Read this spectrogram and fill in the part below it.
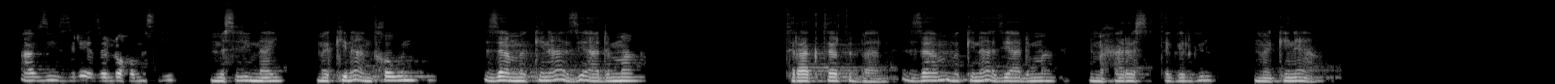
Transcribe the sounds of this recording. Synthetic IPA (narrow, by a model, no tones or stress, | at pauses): ʔaβzizɨɾiʔezɐlːɐxumɨsli | mɨslinaj | mɐkʰinaɨnt̪ʰɨxɐwːʊn | ʔɨzamɐkʰinaɨziad̪ɨmːa | t̪ʰɾakt̪ʰɐɾt̪ʰɨbːahalʔɨzamɐkinaɨziad̪ɨmːanɨmaħaɾɐst̪ʰɐɡɐlɡɨl | mɐkʰinaja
